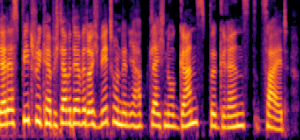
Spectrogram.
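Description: A woman co-hosting a casual quiz podcast, explaining the rules in a lively way. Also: on the high side, normal speed, faint music behind. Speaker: podcast co-host. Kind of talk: casual quiz show chat.

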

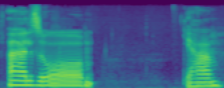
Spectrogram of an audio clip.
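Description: A woman author with a Ukrainian accent, Russian as her first language, speaking German thoughtfully in an interview with many pauses and fillers. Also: medium pitch, little pitch movement, vocal fry, smooth, no room sound. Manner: thoughtful, hesitant, with frequent fillers. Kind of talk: interview conversation.

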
